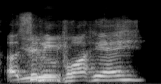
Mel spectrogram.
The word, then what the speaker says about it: Sidney Poitier: Sidney Poitier.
